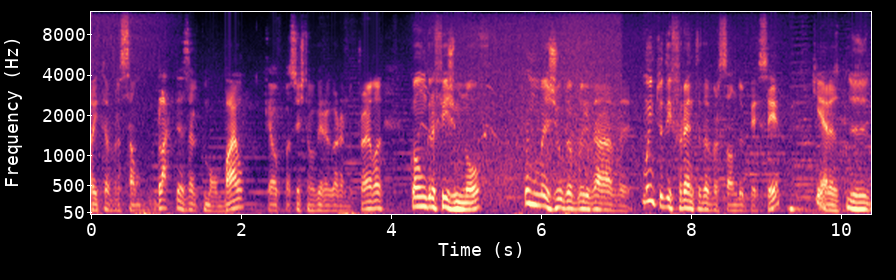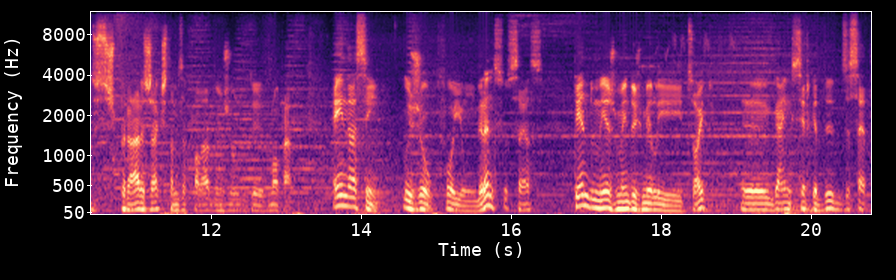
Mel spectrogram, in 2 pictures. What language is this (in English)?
Portuguese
